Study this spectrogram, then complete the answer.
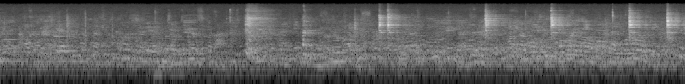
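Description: A live band plays music through loudspeakers in a large echoing hall.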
